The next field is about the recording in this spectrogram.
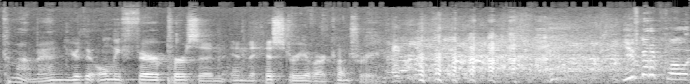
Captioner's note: laughter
